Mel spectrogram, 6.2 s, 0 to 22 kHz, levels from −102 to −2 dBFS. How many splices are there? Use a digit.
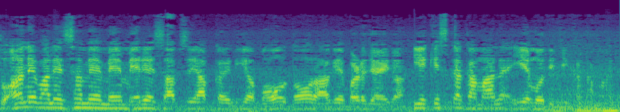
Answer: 1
